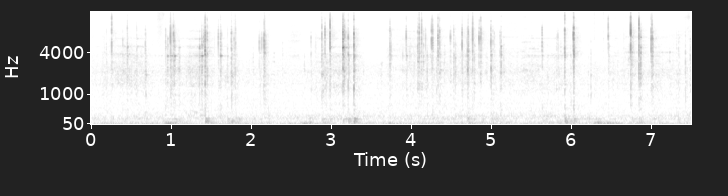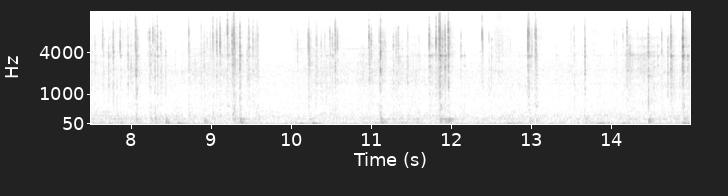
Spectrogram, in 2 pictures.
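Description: Fingertips and nails flick and slide the painted wooden beads along an upright wooden-frame abacus, making rapid, irregular clacks. The dry, bright clicks die away almost instantly over a quiet background, sounding much like fast typing on a keyboard.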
